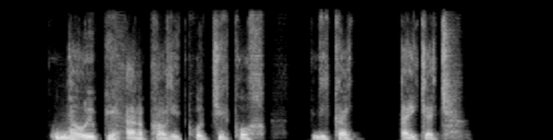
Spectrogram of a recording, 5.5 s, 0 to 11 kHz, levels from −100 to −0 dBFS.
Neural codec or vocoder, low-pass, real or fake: codec, 44.1 kHz, 1.7 kbps, Pupu-Codec; 9.9 kHz; fake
